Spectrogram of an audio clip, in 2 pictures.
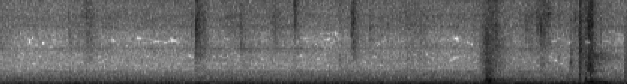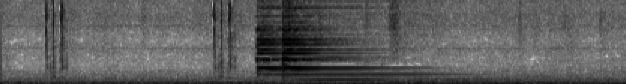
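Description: A car rolls forward with a low rumble.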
